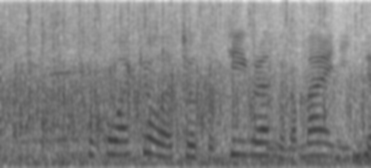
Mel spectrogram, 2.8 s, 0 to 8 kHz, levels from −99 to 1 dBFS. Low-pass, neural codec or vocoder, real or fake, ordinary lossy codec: none; none; real; none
